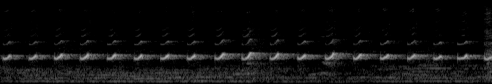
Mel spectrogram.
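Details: Whistling cockatiel, locally called falk, said to call a person's name and sing melodiously: a brisk run of about eighteen bright, identical whistled notes, each with a slight upward flick, repeated steadily roughly four times a second.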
